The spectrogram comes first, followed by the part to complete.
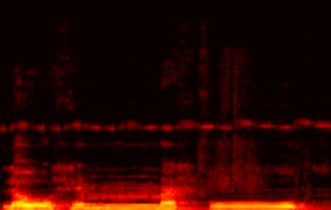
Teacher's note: ഹ തൊണ്ടയുടെ മധ്യഭാഗത്തു നിന്നാണ് വരുന്നത്.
